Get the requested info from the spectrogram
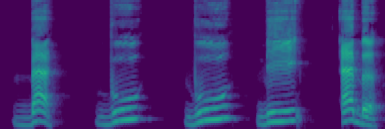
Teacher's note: Le ba facile, on colle les lèvres.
